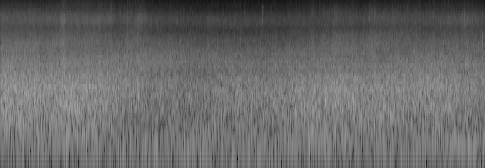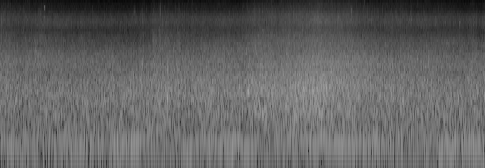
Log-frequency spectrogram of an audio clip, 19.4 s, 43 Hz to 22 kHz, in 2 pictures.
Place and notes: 淡水區崁頂里, New Taipei City - the waves
at the seaside, Sound waves
Zoom H2n MS+XY + H6 XY
Tamsui District, New Taipei City, Taiwan, 5 April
